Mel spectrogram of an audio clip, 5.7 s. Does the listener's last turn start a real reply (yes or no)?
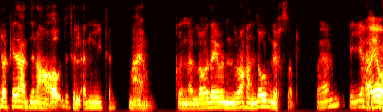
yes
